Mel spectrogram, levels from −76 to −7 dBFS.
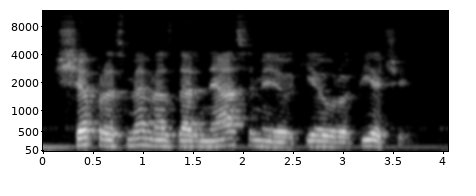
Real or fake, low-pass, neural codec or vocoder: fake; 10.8 kHz; vocoder, 24 kHz, 100 mel bands, Vocos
